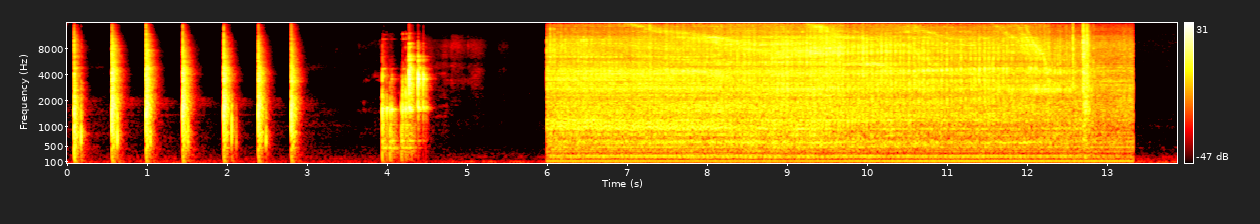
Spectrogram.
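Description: A hammer drives a wood wedge into a hatchet handle, giving seven sharp evenly spaced strikes, then a quick double blow. A loud steady machine whine follows, likely a power tool running, with no talking.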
